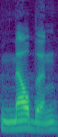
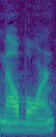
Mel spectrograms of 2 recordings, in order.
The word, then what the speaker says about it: Melbourne: that what it is but the Melbourne it's pronounced Melbourne not Melbourne Melbourne cricket grounds and and Friday morning at 2:30 a.m.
